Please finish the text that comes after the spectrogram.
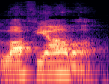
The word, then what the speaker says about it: La Fiamma: Michael prey was Italian his name was la fiamma when you kept saying it wrong and he's like a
